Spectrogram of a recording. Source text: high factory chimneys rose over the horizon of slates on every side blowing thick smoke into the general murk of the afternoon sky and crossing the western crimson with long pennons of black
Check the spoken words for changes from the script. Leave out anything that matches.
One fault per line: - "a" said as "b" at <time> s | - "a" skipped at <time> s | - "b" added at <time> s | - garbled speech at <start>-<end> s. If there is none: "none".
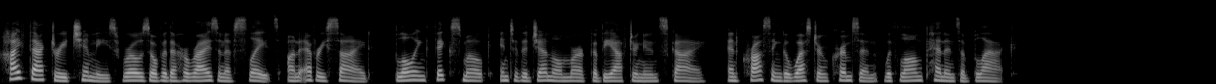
none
